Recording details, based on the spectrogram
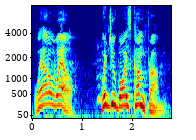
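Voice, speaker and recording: A daffy, wealthy eccentric in 1940s radio comedy style. He speaks high in a man's range with lively swings of pitch. His delivery is dotty and rambling, and he repeats himself. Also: takes it slowly, heavily acted. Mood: chuckling, eager.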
